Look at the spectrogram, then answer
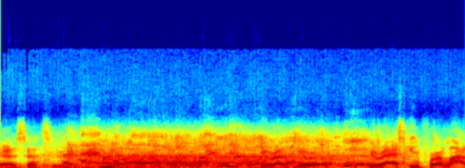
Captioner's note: laughter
